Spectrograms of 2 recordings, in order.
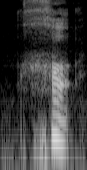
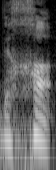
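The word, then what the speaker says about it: خَ: Like, for example, kha.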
